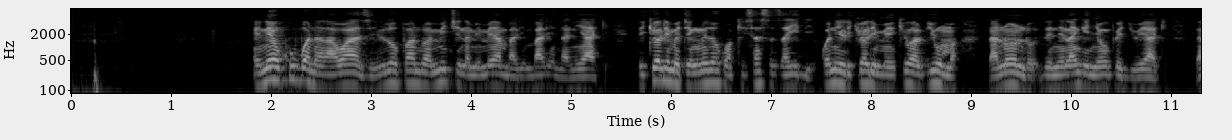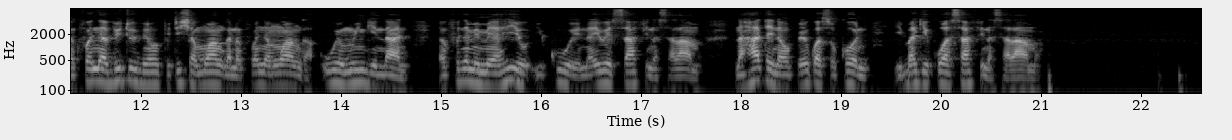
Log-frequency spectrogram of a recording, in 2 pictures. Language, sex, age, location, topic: Swahili, male, 18-24, Dar es Salaam, agriculture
